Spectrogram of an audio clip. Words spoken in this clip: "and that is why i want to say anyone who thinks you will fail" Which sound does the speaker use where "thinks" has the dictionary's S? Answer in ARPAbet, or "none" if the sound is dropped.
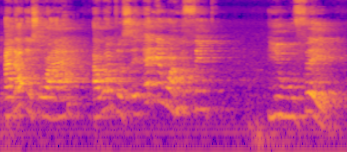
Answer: none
